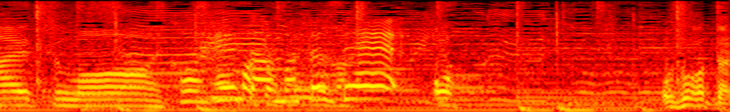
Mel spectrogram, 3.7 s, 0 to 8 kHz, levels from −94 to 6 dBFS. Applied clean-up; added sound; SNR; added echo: none; none; none; none.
